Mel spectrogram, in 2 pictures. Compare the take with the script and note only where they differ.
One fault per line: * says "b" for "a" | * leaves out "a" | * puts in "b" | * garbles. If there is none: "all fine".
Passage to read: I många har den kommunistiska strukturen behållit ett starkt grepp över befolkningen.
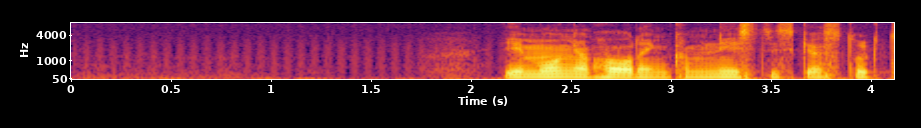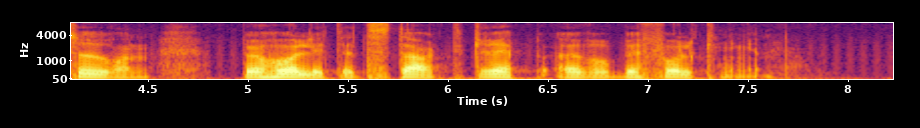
all fine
